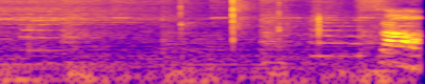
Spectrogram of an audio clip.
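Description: Background music playing over a hall's sound system, with a few sharp taps in the second half.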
